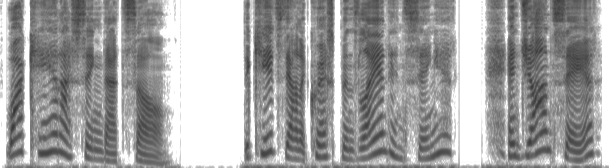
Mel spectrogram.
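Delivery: put-on a small girl pressing her question; little girl. Girl pleads with mother.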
